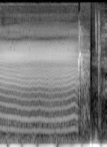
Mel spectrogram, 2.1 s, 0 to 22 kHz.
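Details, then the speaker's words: TIDRadio TD-H8 Gen2 dual-band handheld radio transmitting on high power: a steady buzzy, reedy whistle for about a second and a half, then cuts off; unwanted tone on transmit, only on some frequencies and mostly absent on low power. "I'm sure you can hear that it emits a certain sound or tone now it doesn't do it on every frequency"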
